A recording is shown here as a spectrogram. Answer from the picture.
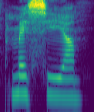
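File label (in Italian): "messia", lingua sarda, fem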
